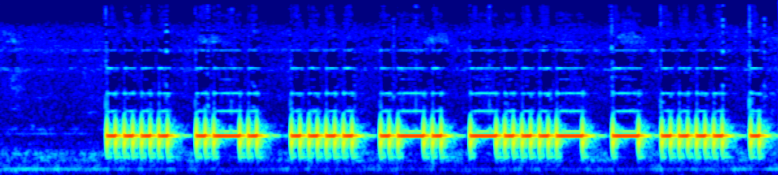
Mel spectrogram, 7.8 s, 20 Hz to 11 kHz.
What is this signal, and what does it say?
Morse code, heard as a keyed tone, about 14 wpm, 660 Hz. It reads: HR HR <BT> THE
